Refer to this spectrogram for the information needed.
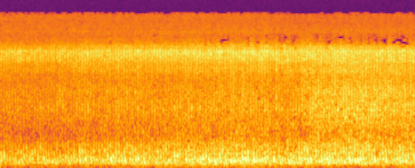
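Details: Steady low droning engine, like an idling helicopter or propeller aircraft, fills the whole stretch with no animal calls heard.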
